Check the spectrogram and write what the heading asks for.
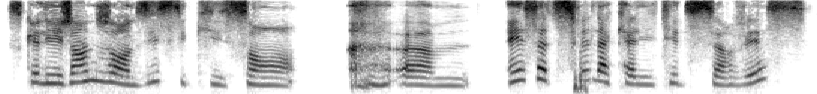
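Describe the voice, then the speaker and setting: A middle-aged woman, a university professor, presents a webinar in a mid-range voice on a dry recording. She sets her points out in order, explaining them in a measured manner.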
